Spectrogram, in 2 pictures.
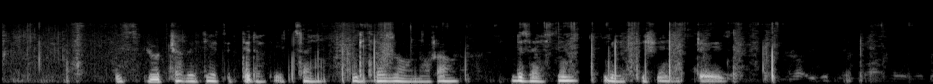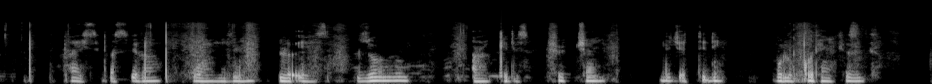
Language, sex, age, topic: Gamo, male, 25-35, government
